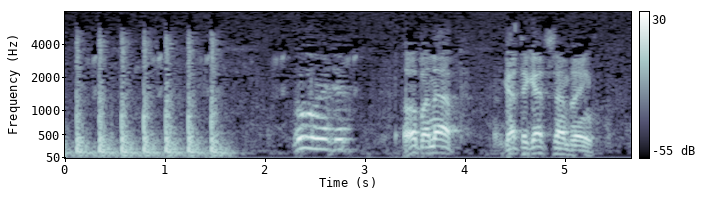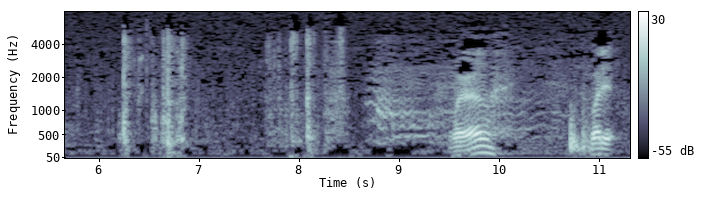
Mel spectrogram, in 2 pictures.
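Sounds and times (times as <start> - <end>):
knocking on a wooden door: 0.0 - 1.7
speech: 2.3 - 5.4, 9.5 - 10.1, 10.7 - 11.2.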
